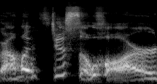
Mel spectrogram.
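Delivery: whiny, sing-song, high, drawn-out whine. Retelling what a granddaughter says when it's hard: imitating Haven whining. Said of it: "she can kinda whine a little bit".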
